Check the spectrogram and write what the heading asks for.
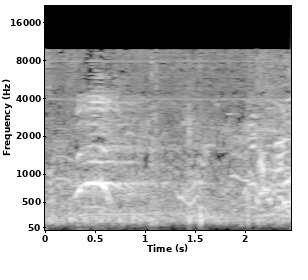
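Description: A single distant shout from a player on the pitch, brief and rising then falling in pitch, about half a second in. Faint open-air background noise for the rest.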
